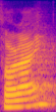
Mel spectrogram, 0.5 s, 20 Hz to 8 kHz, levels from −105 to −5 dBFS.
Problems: echo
